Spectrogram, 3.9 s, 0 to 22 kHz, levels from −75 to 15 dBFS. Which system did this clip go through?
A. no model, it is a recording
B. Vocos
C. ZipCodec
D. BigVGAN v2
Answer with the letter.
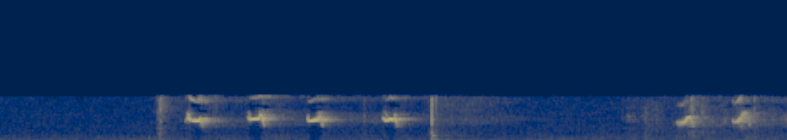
A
